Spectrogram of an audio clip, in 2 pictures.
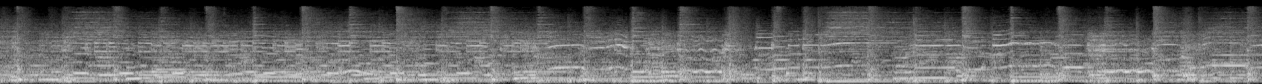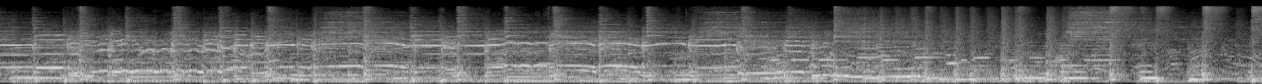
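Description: Live blues band playing an instrumental stretch without vocals: electric guitar, bass and drums, with a high lead line of bent, held notes through the middle.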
